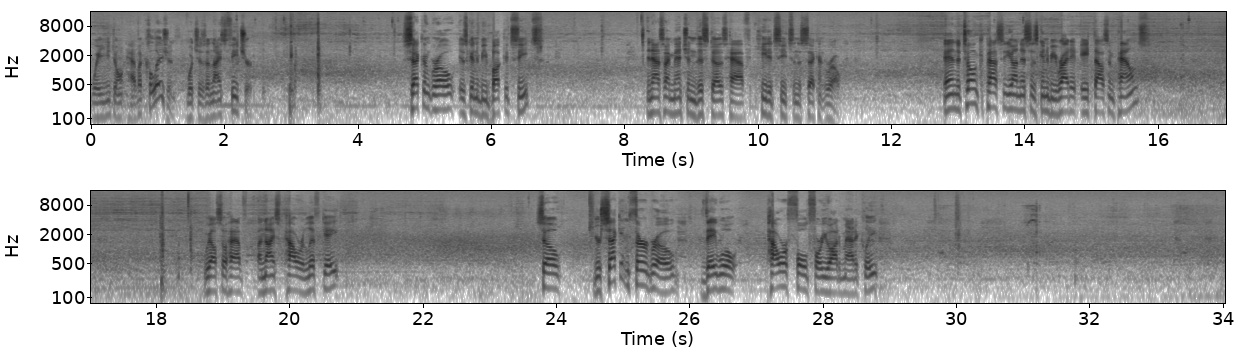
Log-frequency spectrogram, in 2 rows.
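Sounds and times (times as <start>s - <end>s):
outdoor background noise: 0.0s - 34.0s
road traffic: 0.0s - 34.0s.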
